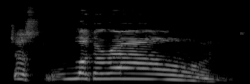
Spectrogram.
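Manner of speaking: lightly voiced Daisy; dreamy drawn-out advice. A narrator's reading. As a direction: stretch it out like a know-it-all friend.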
